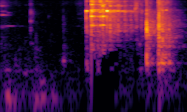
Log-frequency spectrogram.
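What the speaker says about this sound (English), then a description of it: "So I'm going to add some light tonic water." Light tonic water poured into a glass for an alcohol-free cocktail: after near silence, a sudden fizzing, splashing hiss with a brief clink, stopping and then resuming for a second burst.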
